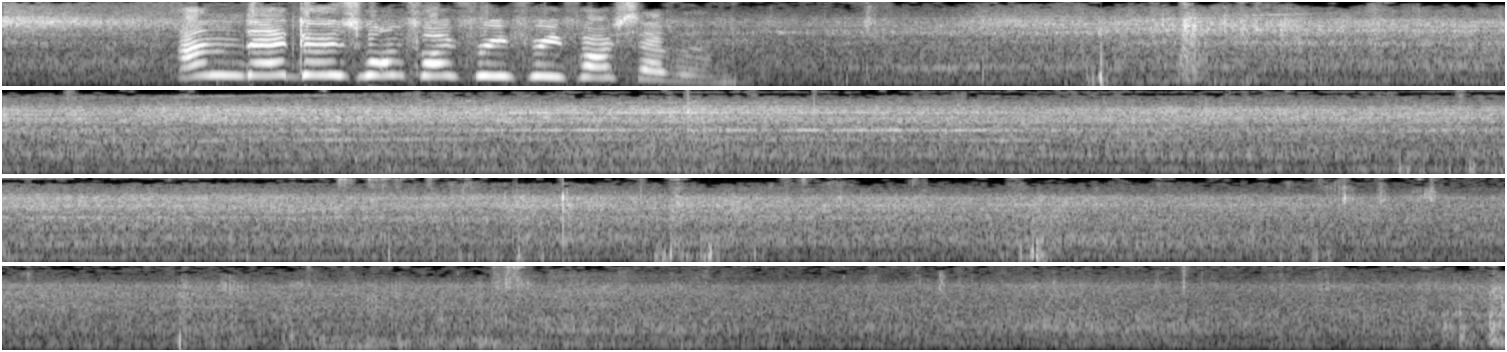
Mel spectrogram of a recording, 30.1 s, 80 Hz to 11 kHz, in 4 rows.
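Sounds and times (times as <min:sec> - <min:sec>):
diesel train passing: 0:00.0 - 0:30.0
thin whining tones: 0:03.6 - 0:17.4.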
